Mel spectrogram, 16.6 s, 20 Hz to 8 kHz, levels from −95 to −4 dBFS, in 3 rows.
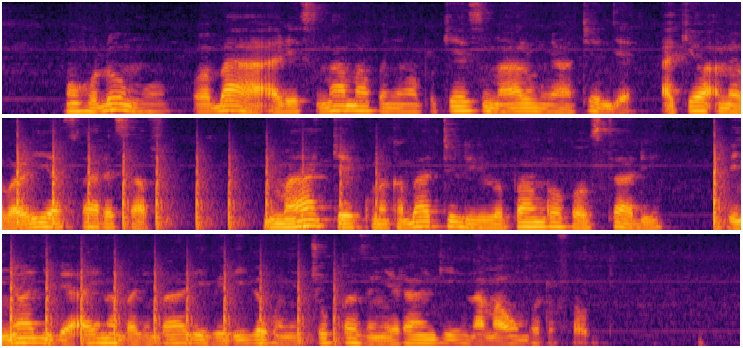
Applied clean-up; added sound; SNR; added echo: none; Knock / Wood; 8 dB; none.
